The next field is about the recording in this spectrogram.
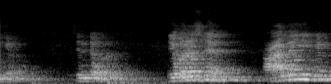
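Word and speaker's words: عليهم: চিন্তা করেন এবার আসেন আলাইহিম না বলে আলাইহিম অনেকে বলে চলে যায় অর্থাৎ আইনের উচ্চারণ না করে হামজার উচ্চারণ করি তখন অর্থ হয়ে যায় তাদের পরিবার তাদের বংশ তাদের এখন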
